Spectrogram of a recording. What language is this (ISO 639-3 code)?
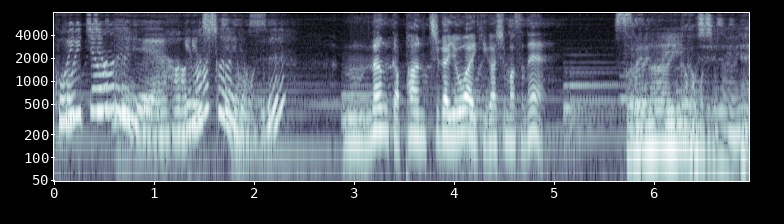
jpn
